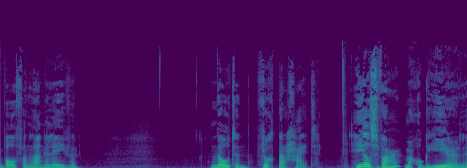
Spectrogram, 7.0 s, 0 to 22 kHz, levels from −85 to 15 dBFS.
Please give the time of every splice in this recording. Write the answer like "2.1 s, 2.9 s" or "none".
3.8 s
